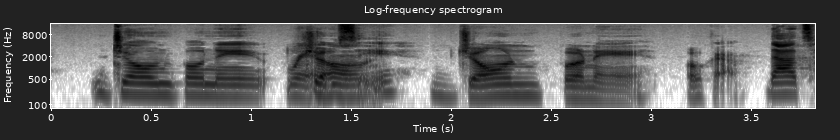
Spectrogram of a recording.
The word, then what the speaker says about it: JonBenét: JonBenét Ramsey.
